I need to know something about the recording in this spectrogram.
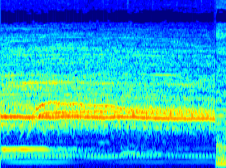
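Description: Live indie band music filmed from the audience: electric guitar and band holding a sustained chord, with a few rising whoops from fans near the start.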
